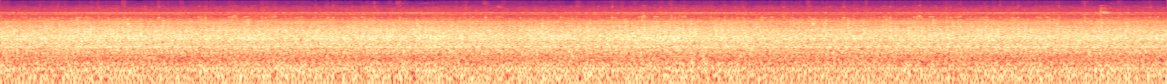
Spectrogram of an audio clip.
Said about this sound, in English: Nothing like sitting in the tractor and pulling a cultivator behind us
